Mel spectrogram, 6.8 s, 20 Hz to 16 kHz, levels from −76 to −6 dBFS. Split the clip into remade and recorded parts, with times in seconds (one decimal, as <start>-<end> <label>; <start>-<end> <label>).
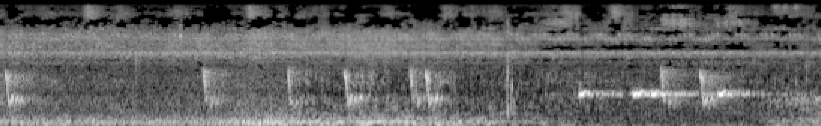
0.0-2.4 recorded; 2.4-5.3 remade; 5.3-6.2 recorded; 6.2-6.8 remade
